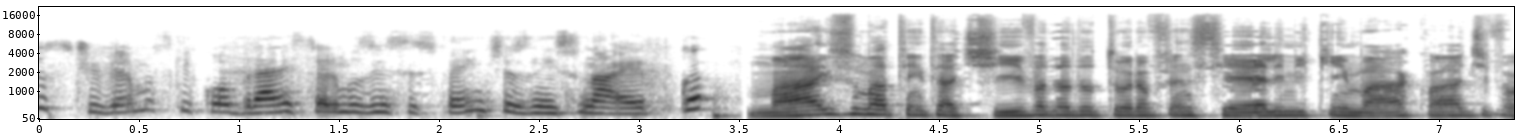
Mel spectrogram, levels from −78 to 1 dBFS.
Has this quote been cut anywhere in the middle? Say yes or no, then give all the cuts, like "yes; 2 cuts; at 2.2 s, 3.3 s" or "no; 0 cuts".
no; 0 cuts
